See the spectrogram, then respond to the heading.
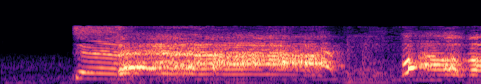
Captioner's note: screams loudly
